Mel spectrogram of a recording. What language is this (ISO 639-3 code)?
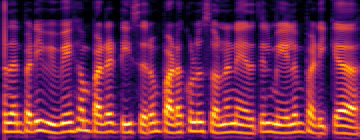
tam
